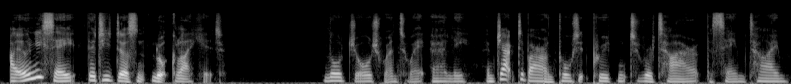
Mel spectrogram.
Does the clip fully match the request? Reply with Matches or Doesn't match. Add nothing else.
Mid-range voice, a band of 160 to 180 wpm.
Doesn't match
